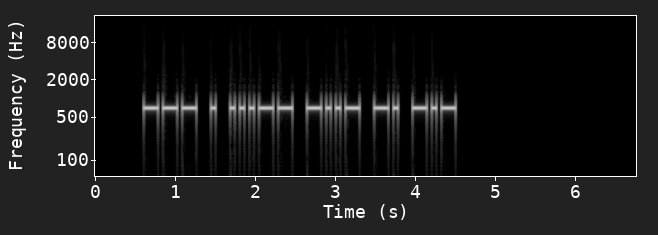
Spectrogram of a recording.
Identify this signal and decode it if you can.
Morse code, heard as a keyed tone, about 21 wpm, 700 Hz. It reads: OE3XNK
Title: DXCC-100 Call Signs - 6 Characters - Repeated 3x - 20wpm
